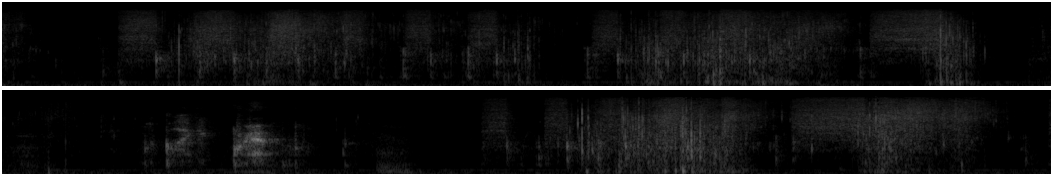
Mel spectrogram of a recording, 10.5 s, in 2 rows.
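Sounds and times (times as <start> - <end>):
spray bottle spraying mist: 0.6 - 4.9, 7.6 - 10.1.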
